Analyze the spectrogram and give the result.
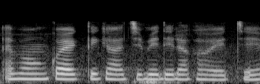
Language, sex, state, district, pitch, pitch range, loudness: Bengali, female, Tripura, West Tripura, 235 Hz, 230-250 Hz, -17 LUFS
